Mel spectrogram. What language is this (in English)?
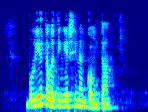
Catalan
